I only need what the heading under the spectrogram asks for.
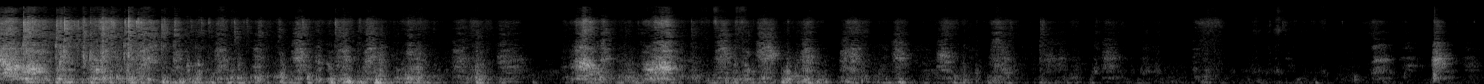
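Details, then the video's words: English Bull Terriers in their morning greeting at home after walk and breakfast; rapid panting, whimpers and grumbling bursts, loud at first, then fading into scattered short snorts and whines amid movement sounds. "Our English Bull Terriers' Morning Greeting"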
